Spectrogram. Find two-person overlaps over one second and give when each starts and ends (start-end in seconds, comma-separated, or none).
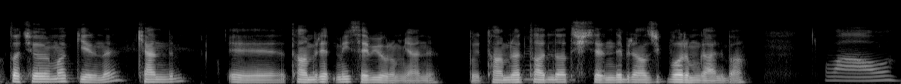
5.2-6.6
